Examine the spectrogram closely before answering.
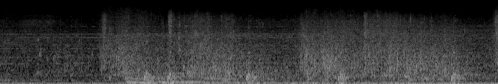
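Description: Footsteps splash through shallow liquid.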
